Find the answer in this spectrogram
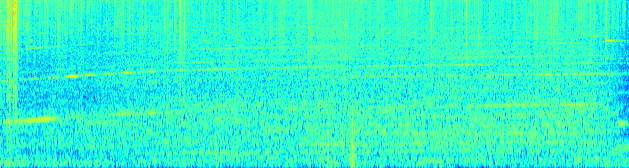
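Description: Golf cart driving along a paved path: a steady run of motor and tyre noise with a thin whine that slowly rises in pitch, and a single knock about seven seconds in.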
